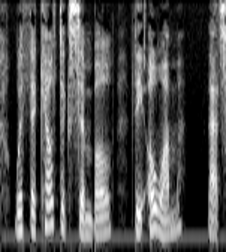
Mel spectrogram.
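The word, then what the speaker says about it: ogham: an othing stone with the Celtic symbol the OM that's spelled o g h a m o m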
